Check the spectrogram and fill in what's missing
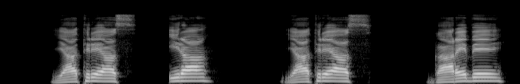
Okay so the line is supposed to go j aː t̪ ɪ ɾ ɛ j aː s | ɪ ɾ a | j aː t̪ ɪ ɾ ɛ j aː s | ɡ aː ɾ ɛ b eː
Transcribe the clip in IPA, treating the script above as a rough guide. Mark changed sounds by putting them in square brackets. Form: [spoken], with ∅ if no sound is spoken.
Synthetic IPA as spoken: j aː t̪ ɪ ɾ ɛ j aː s | ɪ ɾ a | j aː t̪ ɪ ɾ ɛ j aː s | ɡ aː ɾ ɛ b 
